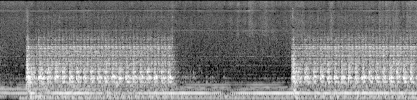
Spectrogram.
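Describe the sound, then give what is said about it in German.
Car engine giving a hoarse, rattling drone in two long bursts, with a quieter stretch between them as the rough churning fades and then returns. “Der Wagen gab nur ein heiseres Röcheln von sich.”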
